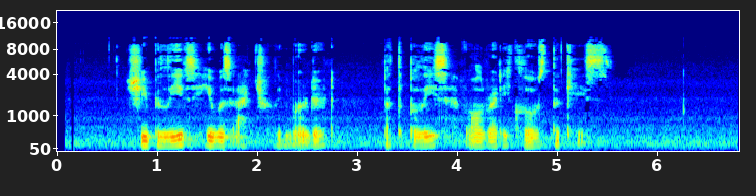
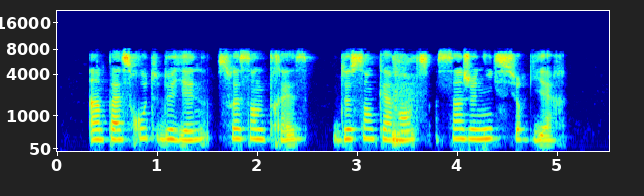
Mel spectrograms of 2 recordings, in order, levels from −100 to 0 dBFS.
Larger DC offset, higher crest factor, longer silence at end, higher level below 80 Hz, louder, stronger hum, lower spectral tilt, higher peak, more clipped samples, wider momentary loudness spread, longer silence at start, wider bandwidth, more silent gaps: neither; about the same, 20 dB vs 22 dB; first, 1.3 s vs 0.45 s; first, -70 dBFS vs -76 dBFS; about the same, -32 LUFS vs -30 LUFS; neither; first, -2.5 dB/octave vs -1 dB/octave; second, -14 dBFS vs -10 dBFS; neither; about the same, 12 LU vs 10 LU; second, 0.15 s vs 0.3 s; first, 11 kHz vs 8.4 kHz; neither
